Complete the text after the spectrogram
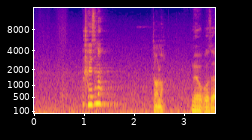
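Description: A young woman speaks briefly and sharply, close by.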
